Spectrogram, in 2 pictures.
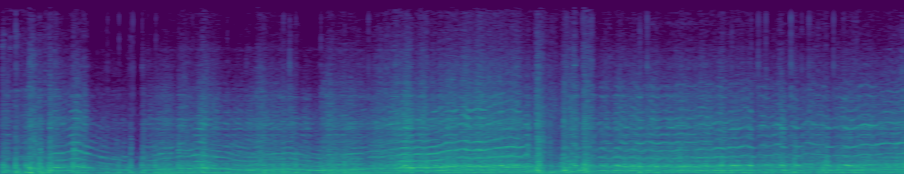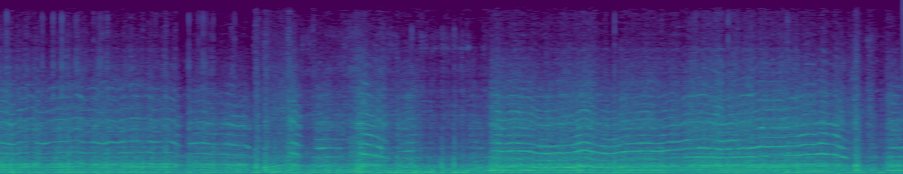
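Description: Rally car engine at full throttle, heard from inside its caged cabin. The pitch climbs and drops sharply again and again as the driver changes gear and lifts through the bends of a gravel stage.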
